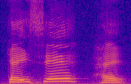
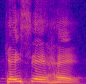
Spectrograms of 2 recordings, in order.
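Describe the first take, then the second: First: It is said slowly. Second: It is said at normal speed.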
